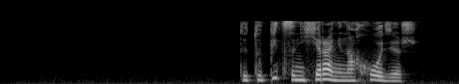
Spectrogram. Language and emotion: Russian, angry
